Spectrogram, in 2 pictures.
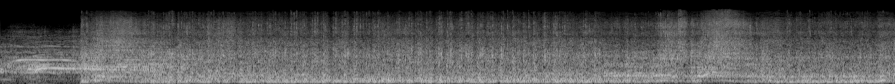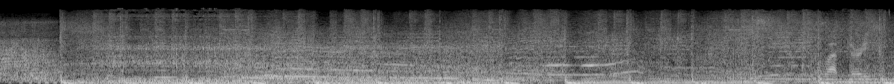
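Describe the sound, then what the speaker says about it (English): Race car engines fire up and rev together at an Indy asphalt oval race night, a loud continuous roar of several engines rising and surging, with crowd and announcer noise mixed underneath. "Drivers, start your engines!"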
